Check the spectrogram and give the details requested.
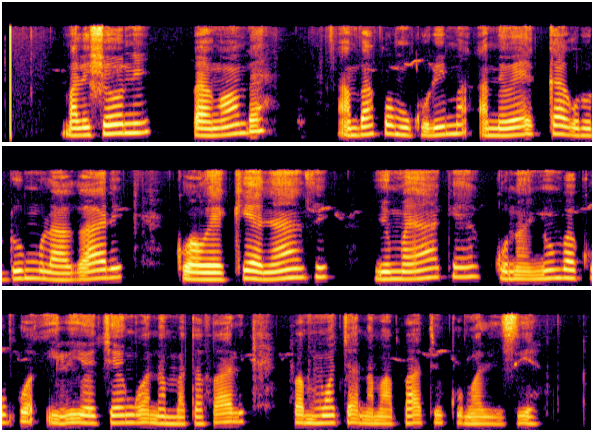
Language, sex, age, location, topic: Swahili, female, 25-35, Kisii, agriculture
